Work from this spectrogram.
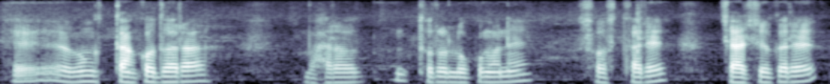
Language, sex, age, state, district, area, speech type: Odia, male, 30-45, Odisha, Subarnapur, urban, spontaneous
